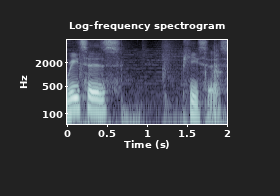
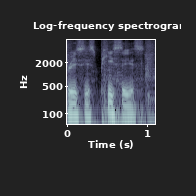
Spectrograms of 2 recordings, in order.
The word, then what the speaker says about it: Reese's Pieces: You've got Raisinettes and Reese's Pieces. - Thank you for pronouncing it the right way. - As opposed to what? - An 8-year-old who says Reese's Pee-sees.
